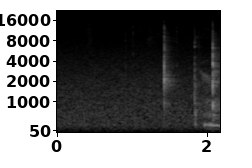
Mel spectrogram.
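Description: Near silence, then one sharp click about one and a half seconds in and a fainter click just before the end.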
